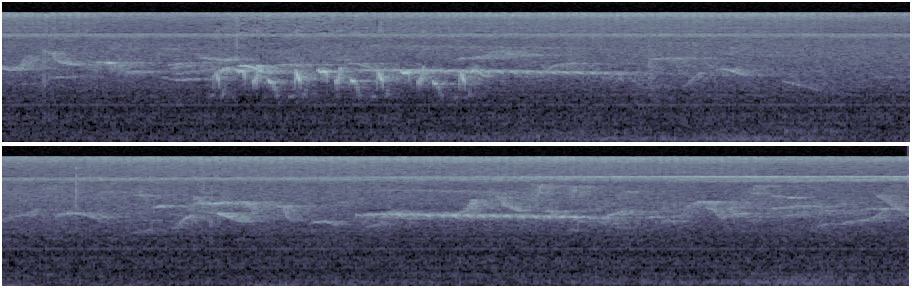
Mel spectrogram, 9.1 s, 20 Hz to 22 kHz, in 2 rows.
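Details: Chestnut-headed bee-eaters at Clearwater Sanctuary Golf Resort, Perak, Malaysia, around 5 pm on 3 February 2016: a burst of rolling, trilled chirps, then softer scattered twittering calls over a steady hiss.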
